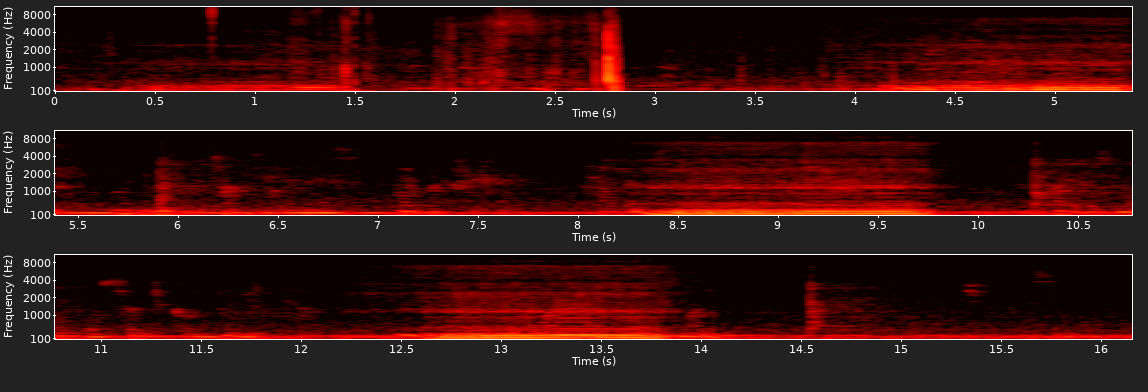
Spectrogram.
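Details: Adult male partner who denies snoring: loud low rattling snores on inhalation, about three, roughly every four seconds, with quiet breathing between; snoring during sleep.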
